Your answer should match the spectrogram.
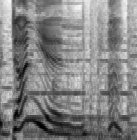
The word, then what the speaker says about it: Dion: It's uh it pronounced like onion, but a D at the front. Oh, dion.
